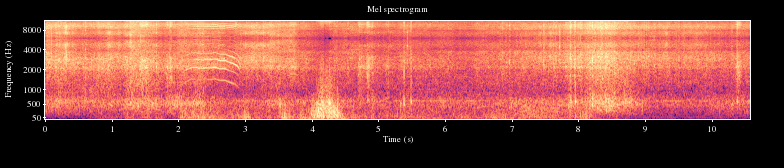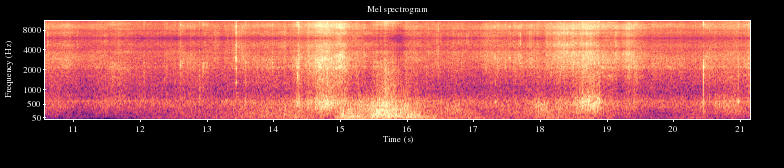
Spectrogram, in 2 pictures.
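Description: Skis sliding and scraping over packed snow during a downhill run, with wind rushing over the microphone. The noise swells with each turn, loudest about four seconds in and again about fifteen seconds in.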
